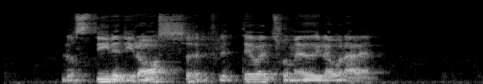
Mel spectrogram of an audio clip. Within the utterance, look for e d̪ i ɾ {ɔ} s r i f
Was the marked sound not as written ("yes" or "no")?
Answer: no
